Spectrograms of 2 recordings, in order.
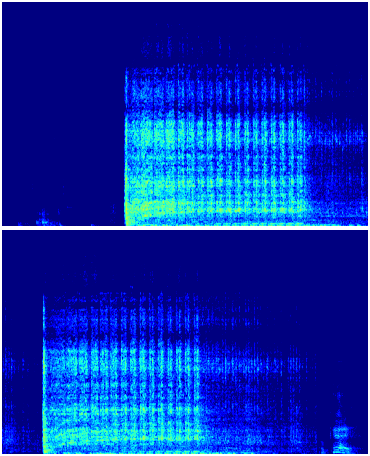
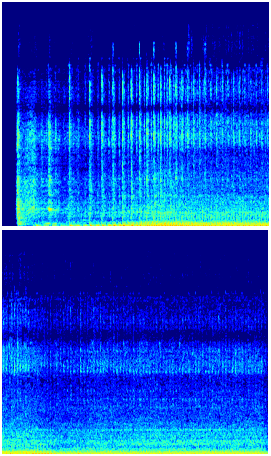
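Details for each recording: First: Craftsman snow blower, recoil start, starting fluid sprayed into the carburetor with the cover removed: two pulls spin it over with quick puffing compression strokes but it never fires and coasts to a stop; crank no start caused by a fouled spark plug. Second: Craftsman snowblower after replacing a fouled spark plug (new plug gave spark, so the coil is good): a quick pull catches at once and settles into a steady, even single-cylinder idle with no misses; it now starts and runs properly.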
